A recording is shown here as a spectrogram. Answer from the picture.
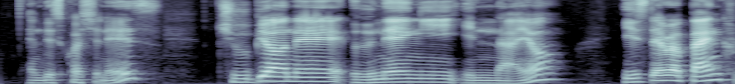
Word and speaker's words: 은행: And you can hear that the 히읗 in the second syllable in 은행 is pretty much silent.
